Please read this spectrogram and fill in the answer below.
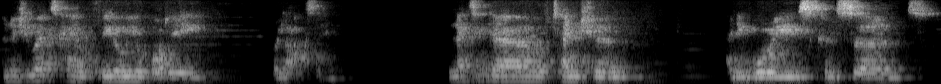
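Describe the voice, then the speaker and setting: Slow, low-voiced woman in an echoey room. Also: soft background music. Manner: calm, soothing, unhurried with long pauses. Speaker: yoga and meditation instructor. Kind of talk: guided meditation and restorative yoga instruction.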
